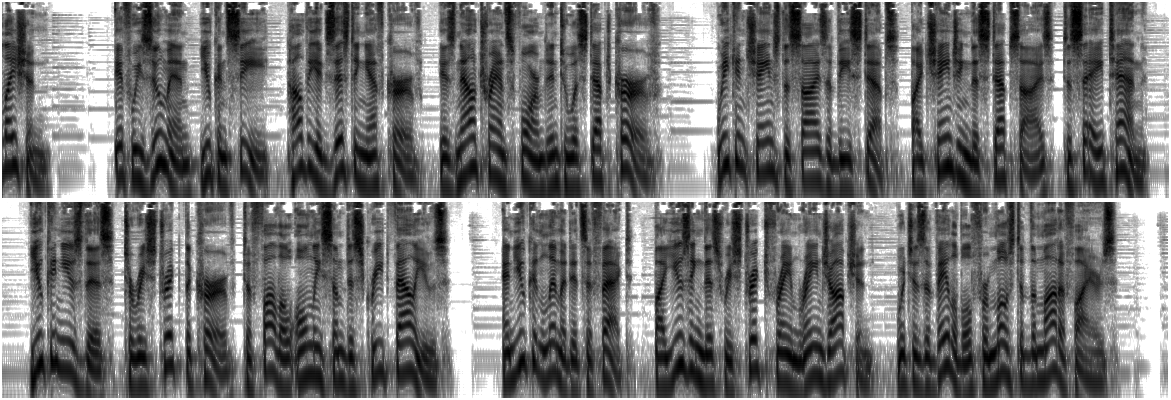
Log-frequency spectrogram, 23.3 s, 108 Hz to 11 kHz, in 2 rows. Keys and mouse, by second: 0.7-1.9 ctrl+middle drag, 2.2 shift+middle click, 3.3 ctrl+middle click, 9.3 click, 12.9-15.3 ctrl+middle drag.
